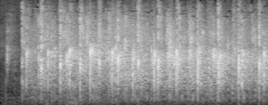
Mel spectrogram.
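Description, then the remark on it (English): A live audience breaks into steady applause welcoming two guests after a brief quiet moment, many hands clapping in a dense, sustained patter that holds at an even loudness to the end, with no one speaking. “So a big warm welcome to both of them.”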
